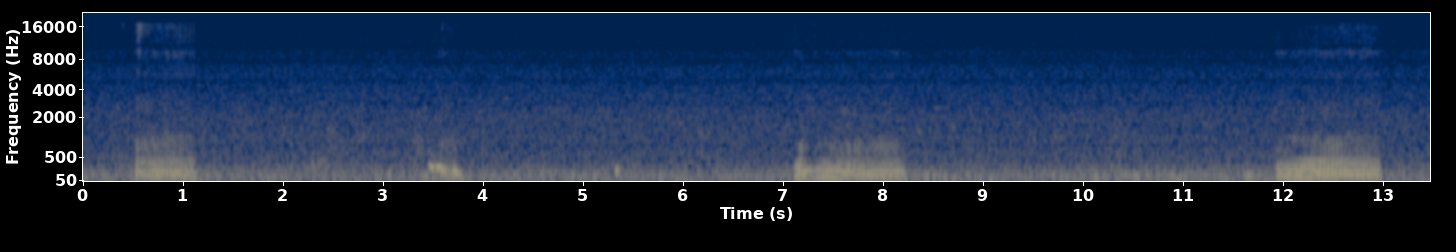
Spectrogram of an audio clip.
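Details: Elderly female house cat asleep, snoring loudly as she has all her life, never congested; four low, buzzing, pulsed snore breaths of about a second each, spread irregularly across a quiet room.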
